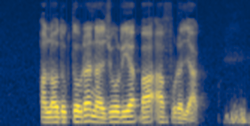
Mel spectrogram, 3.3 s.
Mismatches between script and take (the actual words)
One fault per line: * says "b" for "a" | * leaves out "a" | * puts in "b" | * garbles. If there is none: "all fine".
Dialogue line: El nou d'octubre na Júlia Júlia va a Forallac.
* leaves out "Júlia"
